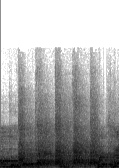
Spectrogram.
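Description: Rhythmic percussive strikes, sharp and evenly spaced at about three a second.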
